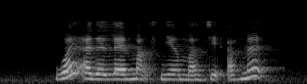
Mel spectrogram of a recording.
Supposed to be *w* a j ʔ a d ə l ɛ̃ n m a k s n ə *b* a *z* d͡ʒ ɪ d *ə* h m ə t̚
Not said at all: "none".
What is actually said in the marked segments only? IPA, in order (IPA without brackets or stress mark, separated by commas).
w, m, s, a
